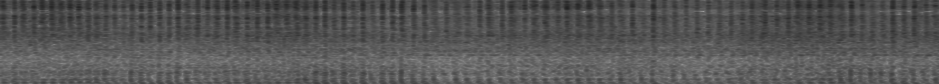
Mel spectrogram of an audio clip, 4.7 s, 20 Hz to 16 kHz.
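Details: Troy-Bilt Storm 24-inch snowblower after clearing the air vent, adjusting the float tab and fitting a new spark plug: fast, even single-cylinder putter holding steady speed without surging or sputtering; running properly.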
